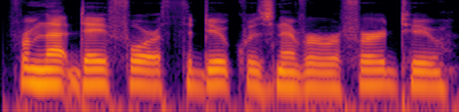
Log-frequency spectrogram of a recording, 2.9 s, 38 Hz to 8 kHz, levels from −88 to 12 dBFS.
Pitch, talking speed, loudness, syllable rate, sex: 135 Hz, 210 wpm, -17 LUFS, 4.6 syllables/s, male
